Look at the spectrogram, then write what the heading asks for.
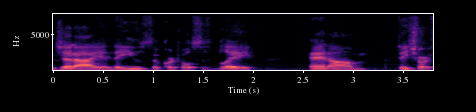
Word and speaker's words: cortosis: with the with the ctis qutis I can't pronounce it CIS cortosis thank you cortosis thank you uh as as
